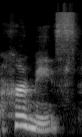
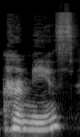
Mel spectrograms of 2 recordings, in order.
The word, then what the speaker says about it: Hermes: and uh when uh my family pronounced uh hermes uh basically you could almost not hear the h at all so it was like ernest so ernest is a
